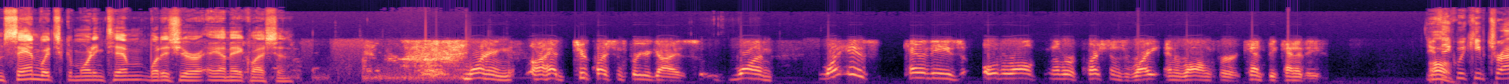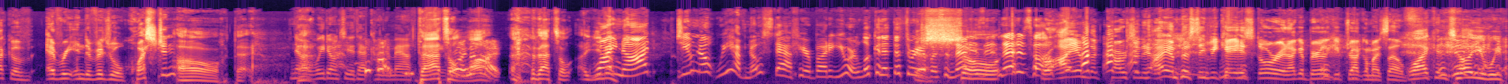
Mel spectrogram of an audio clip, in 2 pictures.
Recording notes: Listeners called in to ask us ANYTHING.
